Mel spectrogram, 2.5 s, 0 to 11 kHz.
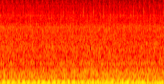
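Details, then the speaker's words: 2018 Jeep Grand Cherokee SRT 6.4L V8 at idle: loud, deep idle with a faint quick tick steady with engine speed; owner suspects a Hemi tick, heard most near walls, and possible other performance issues, unconfirmed. "a little bit of a tick going on and you guys can let me know cause i'm pretty sure because i am pretty sure that we have a little bit of a hemi tick going on here"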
